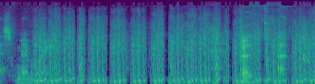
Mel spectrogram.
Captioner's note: computer clicking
